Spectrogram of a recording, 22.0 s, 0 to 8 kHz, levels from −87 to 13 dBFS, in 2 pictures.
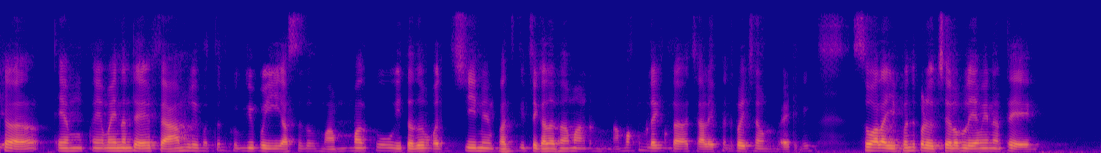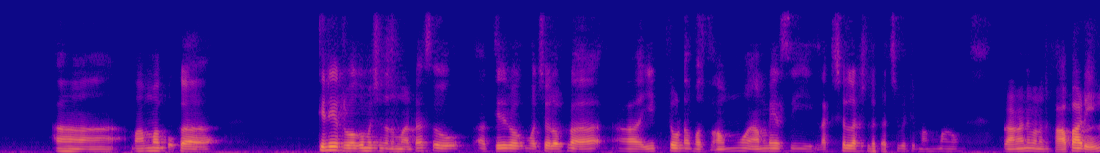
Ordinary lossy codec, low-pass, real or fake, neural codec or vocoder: none; 7.2 kHz; fake; codec, 24 kHz, 1.2 kbps, DualCodec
